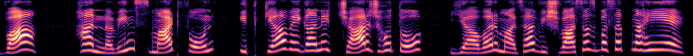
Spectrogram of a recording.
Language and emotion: Marathi, surprised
